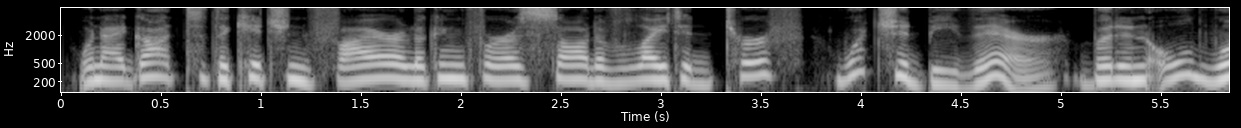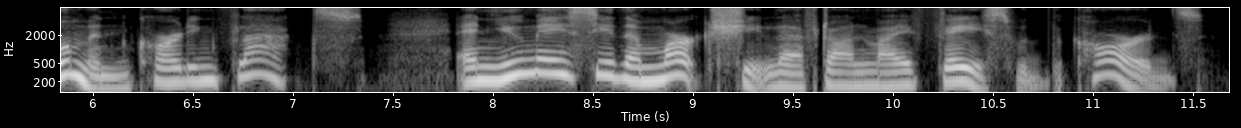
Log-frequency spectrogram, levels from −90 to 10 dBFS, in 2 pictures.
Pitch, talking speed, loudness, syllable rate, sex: 210 Hz, 195 wpm, -18 LUFS, 4.1 syllables/s, female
